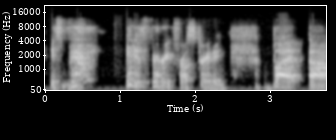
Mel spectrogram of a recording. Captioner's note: senator chuckles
